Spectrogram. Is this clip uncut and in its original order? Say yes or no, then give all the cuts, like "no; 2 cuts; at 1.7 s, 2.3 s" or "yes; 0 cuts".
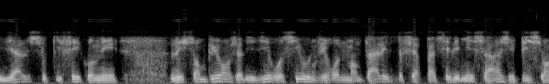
no; 1 cut; at 3.1 s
